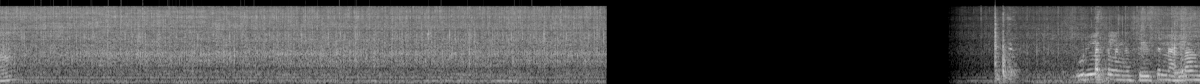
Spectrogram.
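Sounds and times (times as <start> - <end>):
food sizzling in a frying pan: 0.0 - 6.1, 9.5 - 12.0.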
